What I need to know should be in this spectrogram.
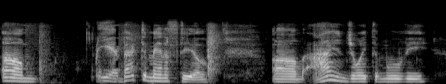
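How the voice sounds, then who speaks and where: A man with an American accent talks at a moderate pace, his medium-pitched voice keeping a fairly even intonation. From Michigan, US. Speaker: movie reviewer. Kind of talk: casual monologue ranking movies. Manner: halting, stumbling over words.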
